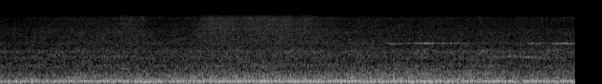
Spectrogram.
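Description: Steady low rumble of outdoor background noise with a few faint, short high tones over it; it cuts off suddenly near the end.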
